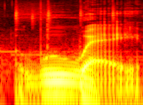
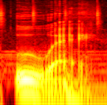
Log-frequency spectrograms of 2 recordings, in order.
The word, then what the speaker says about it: Wu Wei: I'm here at my place, I'm drinking some tea, and I'm reading about the term Wu Wei, or I believe it's actually pronounced Wu Wei, which is a Chinese term meaning effortless action.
